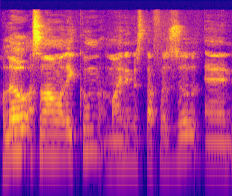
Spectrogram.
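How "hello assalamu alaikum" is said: very energetic, peppy, high-energy voice, pitched up. A speaker introduces himself, trying to sound very energetic. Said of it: "I'm trying to sound very energetic".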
